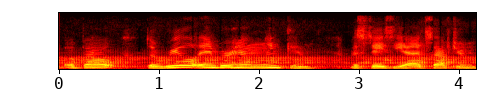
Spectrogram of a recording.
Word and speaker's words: Lincoln: the real amber ham Lincoln Miss Daisy adds after him just there Mac he loves with his hat and beard Lincoln rhymes with stinkin true Abraham Lincoln's face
